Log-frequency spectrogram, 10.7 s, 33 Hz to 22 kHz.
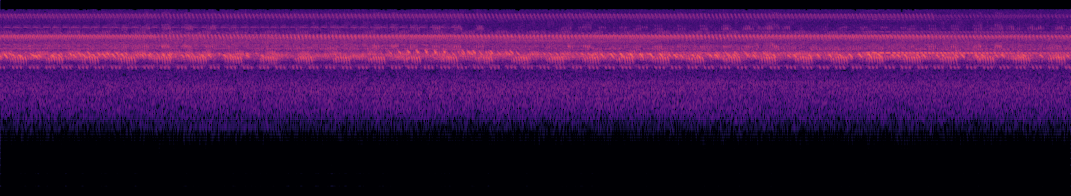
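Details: Bell crickets and other crickets recorded in Narita, Chiba, Japan, on a TASCAM Portacapture X8: a dense, steady high-pitched insect chorus of layered shrill bands with faint rapid pulsing throughout, no other sounds.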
